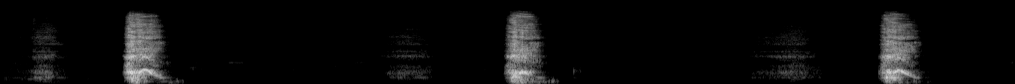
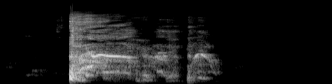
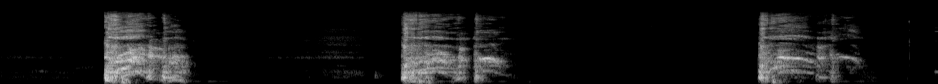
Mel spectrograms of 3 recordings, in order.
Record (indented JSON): {
  "exhalation_length": "10.2 s",
  "exhalation_amplitude": 32256,
  "exhalation_signal_mean_std_ratio": 0.24,
  "cough_length": "3.3 s",
  "cough_amplitude": 32767,
  "cough_signal_mean_std_ratio": 0.43,
  "three_cough_length": "9.4 s",
  "three_cough_amplitude": 30817,
  "three_cough_signal_mean_std_ratio": 0.39,
  "survey_phase": "beta (2021-08-13 to 2022-03-07)",
  "age": "45-64",
  "gender": "Male",
  "wearing_mask": "No",
  "symptom_shortness_of_breath": true,
  "symptom_fatigue": true,
  "symptom_headache": true,
  "symptom_onset": "12 days",
  "smoker_status": "Never smoked",
  "respiratory_condition_asthma": false,
  "respiratory_condition_other": false,
  "recruitment_source": "REACT",
  "submission_delay": "1 day",
  "covid_test_result": "Negative",
  "covid_test_method": "RT-qPCR"
}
